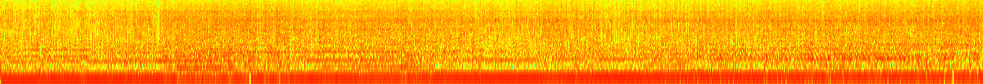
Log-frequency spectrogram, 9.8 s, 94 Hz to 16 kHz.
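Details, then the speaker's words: 1968 Evinrude 9.5 HP two-stroke outboard, restore #88 with rebuilt carburetor, under load pushing a 14-foot john boat about 18 mph on a bayou. Loud, steady constant-pitch buzz, no misses or rattles; runs strongly. "She runs great. I mean, idle's perfect. Pushes my 14-foot John boat here about 18 miles an hour, which is awesome for a 9.5. I mean, she just flies."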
